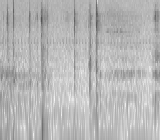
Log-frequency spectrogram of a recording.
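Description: Typing on a computer keyboard: a quick run of irregular keystroke clicks, most of them in the first second or so.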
